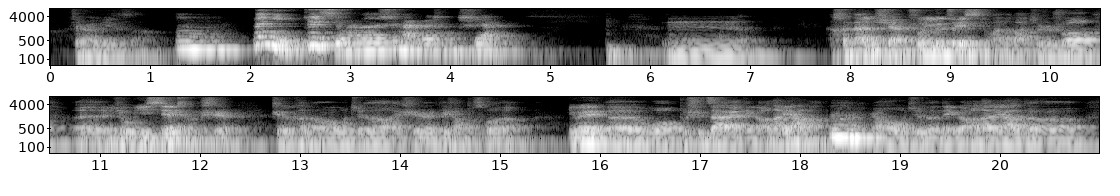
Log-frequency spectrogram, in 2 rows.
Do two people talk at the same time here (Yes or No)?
No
